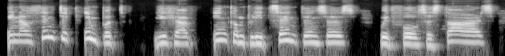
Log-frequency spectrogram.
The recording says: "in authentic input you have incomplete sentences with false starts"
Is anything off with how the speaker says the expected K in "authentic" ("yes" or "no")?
no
